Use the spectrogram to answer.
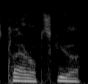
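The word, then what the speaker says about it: Clair Obscur: Its full title is Clare Obscure with pronounced with a French accent.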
